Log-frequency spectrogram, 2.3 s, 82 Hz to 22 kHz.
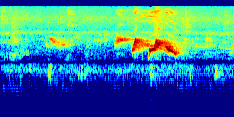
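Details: Red-whiskered bulbul singing as a trapping decoy on 8 April 2019 to bait wild rivals, with wing-flicking and tail-flicking; quiet start, then one loud, rich, slurred warbled phrase.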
